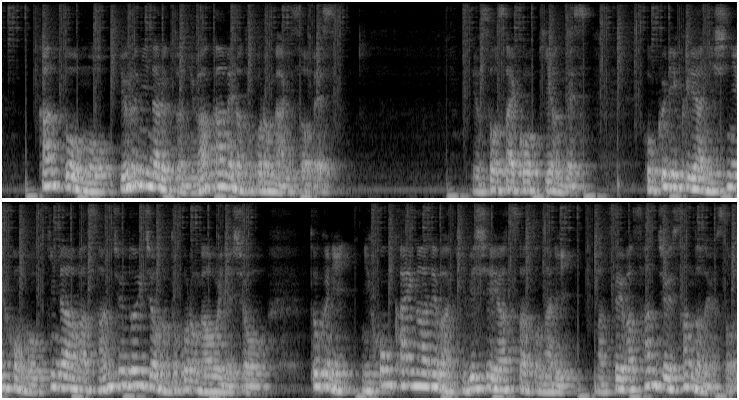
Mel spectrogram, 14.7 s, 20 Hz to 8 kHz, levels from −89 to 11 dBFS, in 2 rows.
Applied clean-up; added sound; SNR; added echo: none; Drum kit; 18 dB; reverberation time 0.6 s.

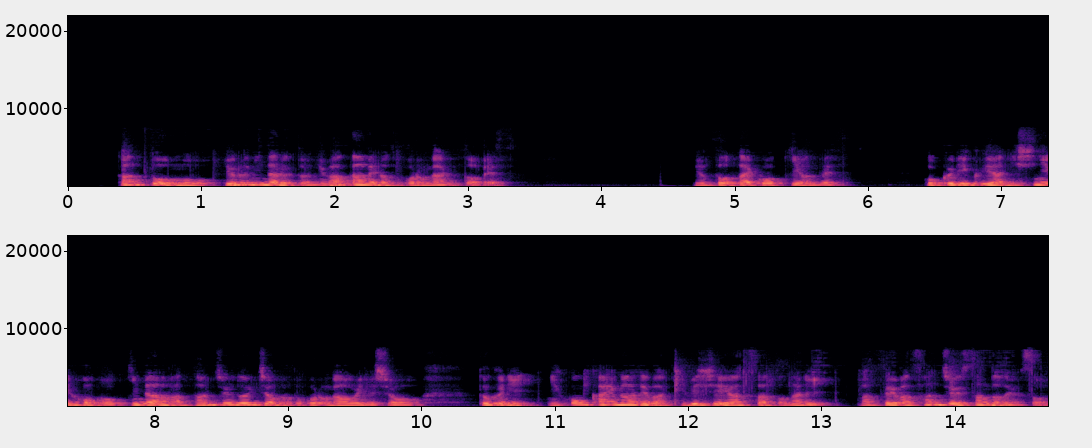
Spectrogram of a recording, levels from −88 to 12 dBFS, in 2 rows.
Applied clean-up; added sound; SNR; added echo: neural mask model DeepFilterNet 3.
